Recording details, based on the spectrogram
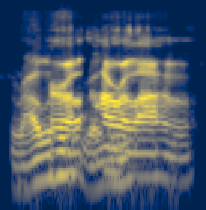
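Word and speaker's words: Hajrullahu: Hajeru Haju Ru Harahu Harahu. Yeah, that's right. The J is not pronunciate. It's like a silent H. Haru.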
